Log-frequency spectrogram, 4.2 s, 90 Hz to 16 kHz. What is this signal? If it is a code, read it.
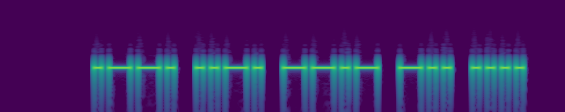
Morse code, heard as a keyed tone, about 22 wpm, 700 Hz. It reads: PFQDH
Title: Code Groups - 5 Letters - 22wpm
